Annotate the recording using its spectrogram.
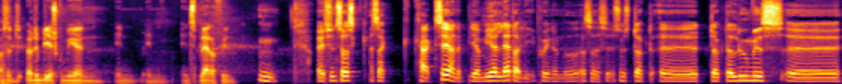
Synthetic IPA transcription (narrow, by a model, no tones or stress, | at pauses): ʔɒsɒdeɒd̥eb̥liɐ̰sɡ̥ume̝ːɐe̝ne̝ne̝ne̝nsb̥læɾ̥ɐfḭl̰m̩ː | ɒjäɪsynsɒ̽sælsə | kʰɑ̈ɑɡ̥̚t͡sʰe̝̰ːɐnəb̥liɐme̝ːɐlæd̥ɐlipʰɒ̽e̝ːnlæn̩mɔ̽ːð̞̩ˠʔælsəjasynsd̥ɒɡ̥̚d̥ | d̥ɒ̽ɡ̥̚d̥ɐlumesø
